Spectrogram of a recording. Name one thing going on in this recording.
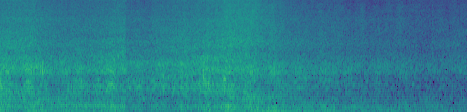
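A car passes by with a rushing whoosh that fades away.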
